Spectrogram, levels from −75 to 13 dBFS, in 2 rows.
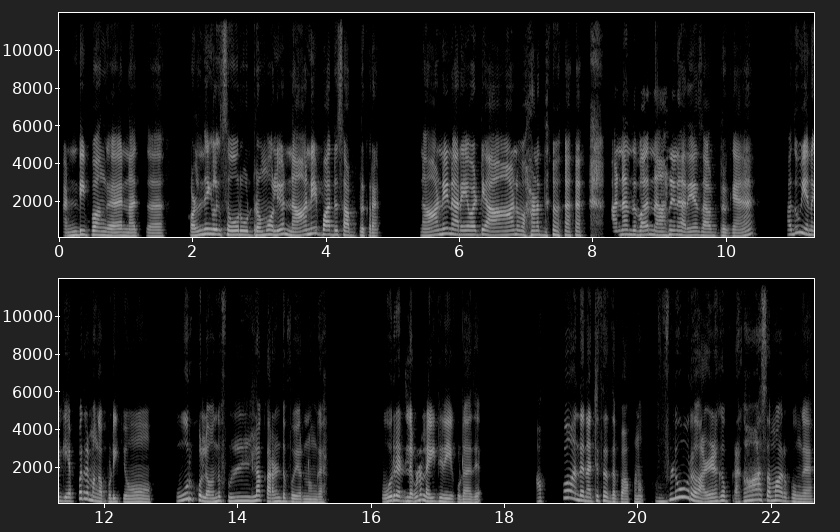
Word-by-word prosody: கண்டிப்பாங்க. 205 +1 +1 0.3
ந - - +3 0.2
க - - -11 0.6
குழந்தைகளுக்கு 250 +5 +2
சோறு 220 0 +3
ஊட்டறோமோ 210 +2 0
இல்லையோ, 230 +4 +3 0.2
நானே 235 +10 +4
பார்த்து 235 -2 +3
சாப்பிட்டுருக்கறேன். 175 -3 -1 0.6
நானே 215 +9 +3
நிறைய 230 -2 +4
வாட்டி 230 +2 +1
ஆன்னு 215 +3 +2
வானத்த 215 -2 -1 1.0
அண்ணாந்து 230 +2 +2
பார்த்து 225 +1 +3
நானே 195 +4 +2
நிறைய 195 +1 +3
சாப்பிட்டுருக்கேன். 175 -1 0 0.7
அதுவும் 315 +4 +2
எனக்கு 215 -3 -3
எப்ப 200 - -22
தெரியுமாங்க 230 - 0
பிடிக்கும், 170 -1 -2 0.6
ஊருக்குள்ள 285 - -1
வந்து 205 +5 -2
ஃபுல்லா 215 +2 -1
கரண்ட் 190 +2 +1
போயிரணுங்க. 155 -3 -2 1.0
ஒரு 225 +3 +2
இடத்துல 205 -3 0
கூட 255 - 0
லைட் 195 0 +1
எரியக்கூடாது. 155 -3 -1 0.9
அப்போ 380 - -10
அந்த 265 -5 +2
நட்சத்திரத்தை 205 -3 -2
பாக்கணும். 155 +1 -6 0.2
அவ்வளவு 285 - -3
ஒரு 250 - +1
அழகா 195 +7 +1
பிரகாசமா 245 +7 -1
இருக்குங்க. 180 -6 -4
205 Hz, 115 wpm, -23 LUFS, 180-235 Hz, 1.0 s, நானே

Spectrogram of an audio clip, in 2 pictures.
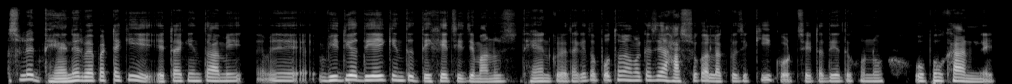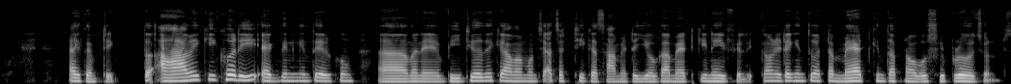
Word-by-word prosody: আসলে 215 +6 +1 0.2
ধ্যানের 140 +6 +4
ব্যাপারটা 185 +2 +2
কি? 205 - +1 0.3
এটা 150 +4 -1
কিন্তু 165 +1 -1
আমি 160 +1 0 0.3
আমি - - -3 0.5
ভিডিও 195 +3 +6
দিয়েই 195 +1 +8
কিন্তু 190 -1 +2
দেখেছি 150 +1 +1
যে, 140 - +2
মানুষ 135 +2 -1 0.2
ধ্যান 145 0 0
করে - - 0
থাকে। 150 +2 -2
তো - - +1
১ম 210 - -1
এ - - +2
আমার 185 0 -1
কাছে 195 0 0
হাস্যকর 155 +2 +1
লাগতো 140 +2 -3
যে, - - -2
কি 105 - -2
করছে - - -3
এটা - - -5
দিয়ে 145 0 +2
তো - - 0
কোন 150 - -3 0.5
উপকার 160 -1 +2
নেই। - - -4 0.9
একদম 145 -3 +1
ঠিক। - - -4 0.3
তো - - +1 0.2
আ - - +5 0.2
আমি 190 +4 +3
কি 215 - 0
করি? 205 -4 +6 0.2
একদিন 160 +2 -2
কিন্তু 160 0 -5
এরকম 155 +1 -2 0.3
আ - - +2 0.3
মানে 135 0 0 0.2
ভিডিও 145 +4 +1
দেখে 170 0 -1
আমার 145 0 0
মন 145 - -3
ছে - - -6
আচ্ছা 145 - -5
ঠিক 155 -2 -4
আছে, 130 - -7
আমি 130 +1 -4
একটা 135 +1 -3
yoga 135 +1 0
mat 135 0 -1
কিনেই 145 -1 +1
ফেলি। 115 - -6
কারণ 165 0 -2
এটা 165 +1 +1
কিন্তু 160 0 -4
একটা 160 - -2
ম্যাট 150 +2 +4
কিন্তু 150 -2 -4
আপনার 140 0 -4
অবশ্যই 135 0 -2
প্রয়োজন। 140 -1 +3 0.2
স - - -22
155 Hz, 205 wpm, -22 LUFS, 140-170 Hz, 0.9 s, দিয়েই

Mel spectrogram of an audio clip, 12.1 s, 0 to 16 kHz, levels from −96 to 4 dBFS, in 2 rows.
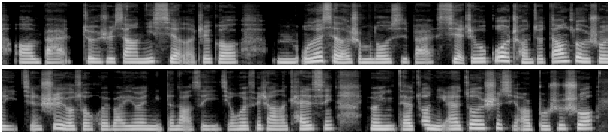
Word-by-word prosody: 呃， 185 0 +1
把 180 0 -4 0.2
就 200 -2 +1
是 200 0 +1
像 195 0 +1
你 210 - +2
写 220 -3 +1
了 - - -6
这 195 0 -1
个 185 -1 0 0.4
嗯， 185 0 0
无 195 - +3
论 240 +3 +7
写 235 -5 +3
了 180 +1 +1
什 190 - -2
么 185 - +1
东 185 +1 +2
西 195 0 -6
吧， 180 0 -6
写 185 -6 0
这 205 - 0
个 205 - +4
过 255 +4 +5
程 180 -6 -1
就 190 0 -1
当 215 +4 +3
做 235 -4 +4
说 205 -2 +2
已 185 -1 -5
经 190 -1 -7
是 230 - +1
有 195 -4 +3
所 185 -1 -3
回 185 0 -4
报。 180 0 -4
因 185 +1 0
为 195 - +1
你 185 -1 -2
的 180 0 -5
脑 185 - -3
子 185 - -8
已 185 - -6
经 180 -1 -8
会 195 +1 +1
非 210 - -3
常 190 -3 -1
地 185 - -3
开 200 +1 +1
心， 215 0 -3 0.4
因 195 - +4
为 195 - +5
你 195 - +1
在 185 -1 +1
做 220 +4 0
你 190 -3 +2
爱 200 0 +1
做 235 +4 +2
的 230 - +5
事 240 0 +1
情， 205 -5 -7
而 180 - -1
不 185 +2 -3
是 215 +4 -2
说 220 +1 +2
190 Hz, 320 characters per minute, -21 LUFS, 185-205 Hz, 0.4 s, 论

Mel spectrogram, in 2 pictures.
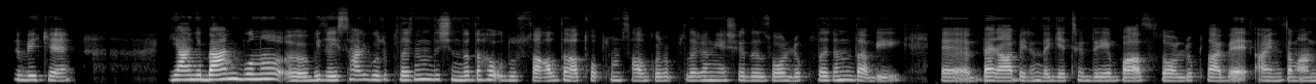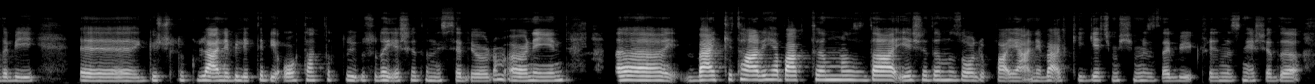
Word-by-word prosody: Tabii 205 -1 -2
ki. 190 -1 -4 0.9
Yani, 220 +1 +3
ben 240 +3 +7
bunu 245 +1 +2
eee, 180 0 +1
bireysel 200 +2 -1
grupların 215 +1 -2
dışında 205 -2 -4
daha 215 0 0
ulusal 190 -2 -3
daha 175 -3 0
toplumsal 180 0 -6
grupların 180 +1 -5
yaşadığı 185 -1 -5
zorlukların 185 +2 -3
da 175 -4 -1
bir, 160 - -6 0.4
eee, 165 -1 -2
beraberinde 175 0 0
getirdiği 175 +1 -5
bazı 170 -1 +1
zorluklar 175 0 -2
ve - - +1
aynı 175 0 -4
zamanda 170 0 -3
bir, 165 0 -3 0.4
eee, 170 -2 +1
güçlüklerle 190 +1 +1
birlikte 180 +1 -3
bir 175 -2 -1
ortaklık 195 +2 -3
duygusu 190 0 -4
da 195 - +4
yaşadığını 185 +1 -4
hissediyorum. 175 +2 -3
Örneğin, 180 +1 +1 0.5
ııı, 195 -1 +7 0.2
belki 205 +4 +4
tarihe 215 -1 +6
baktığımızda 210 -1 +5
yaşadığımız 200 0 -1
zorluklar, 180 -3 -1
yani, 165 +1 -2
belki 185 -1 -3
geçmişimizde 180 -2 -6
büyüklerimizin 175 +2 -7
yaşadığı 170 -1 -4
185 Hz, 110 wpm, -21 LUFS, 175-200 Hz, 0.9 s, ben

